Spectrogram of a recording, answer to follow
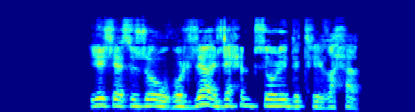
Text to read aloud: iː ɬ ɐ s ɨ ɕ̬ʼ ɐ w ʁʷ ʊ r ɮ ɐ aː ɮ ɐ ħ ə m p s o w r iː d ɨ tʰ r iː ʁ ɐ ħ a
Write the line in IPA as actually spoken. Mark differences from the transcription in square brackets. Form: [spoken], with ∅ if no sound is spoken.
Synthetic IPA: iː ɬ ɐ s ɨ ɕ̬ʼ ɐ w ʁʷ ʊ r ɮ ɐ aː ɮ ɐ ħ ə m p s o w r iː d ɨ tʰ r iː ʁ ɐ ħ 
